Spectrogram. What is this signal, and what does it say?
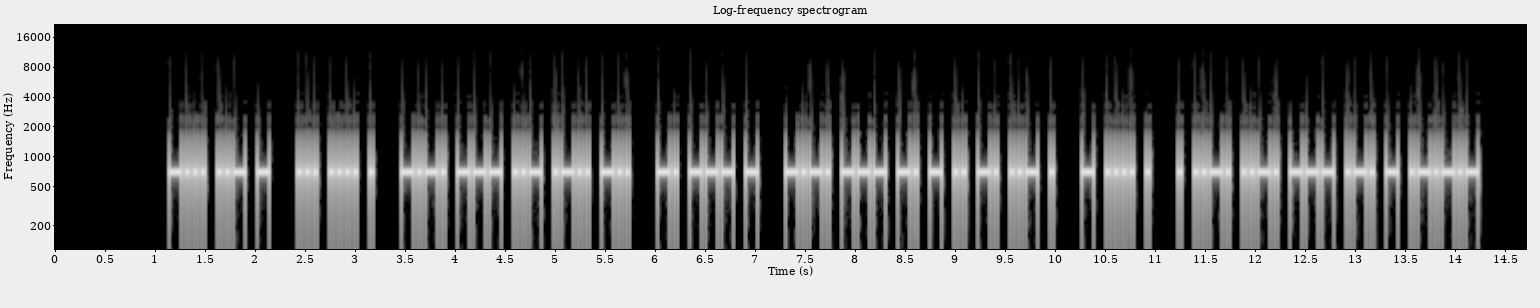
Morse code, heard as a keyed tone, about 30 wpm, 700 Hz. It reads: BUT SHE COULD NOT CONTINUE THE EFFORT.
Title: Sentences from Top 1200 Words 30wpm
